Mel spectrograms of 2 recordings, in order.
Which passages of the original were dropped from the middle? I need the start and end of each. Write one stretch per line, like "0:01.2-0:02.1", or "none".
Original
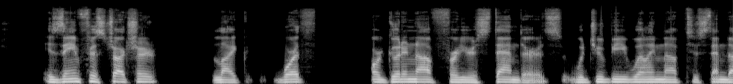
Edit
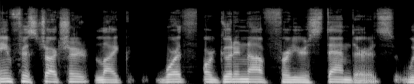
0:01.6-0:02.1
0:03.1-0:03.6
